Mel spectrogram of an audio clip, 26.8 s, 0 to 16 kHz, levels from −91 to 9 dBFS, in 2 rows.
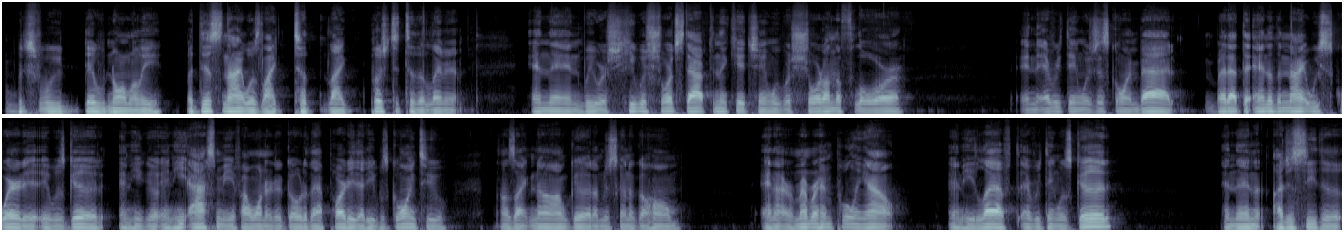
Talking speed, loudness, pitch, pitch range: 225 wpm, -29 LUFS, 95 Hz, 90-105 Hz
